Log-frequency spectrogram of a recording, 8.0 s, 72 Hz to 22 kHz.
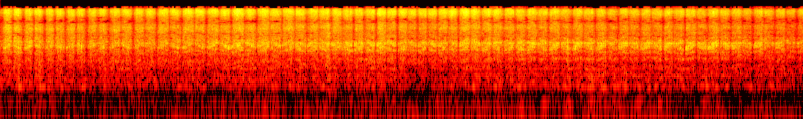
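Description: Close, steady rubbing of 320 grit sandpaper on bass guitar frets, a fine rhythmic scratching that keeps going without a break and with no talk.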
